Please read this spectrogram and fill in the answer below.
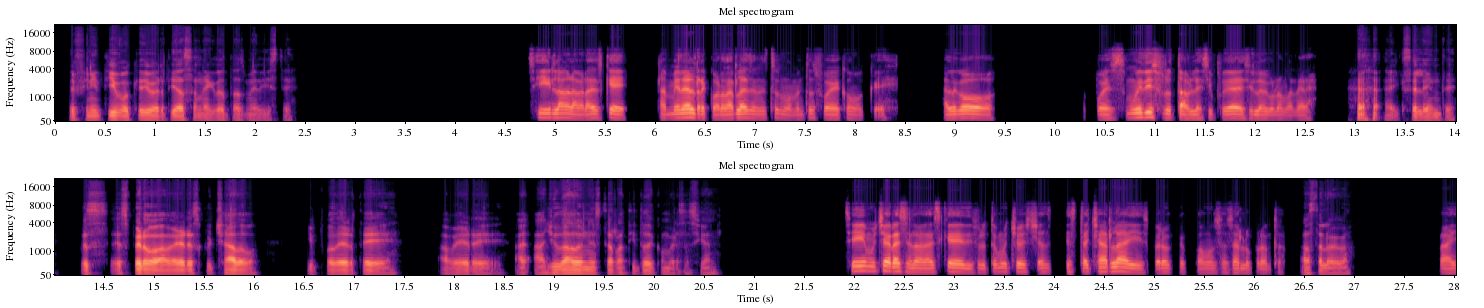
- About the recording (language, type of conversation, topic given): Spanish, podcast, ¿Qué música te marcó cuando eras niño?
- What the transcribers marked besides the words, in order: laugh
